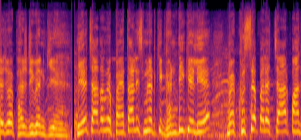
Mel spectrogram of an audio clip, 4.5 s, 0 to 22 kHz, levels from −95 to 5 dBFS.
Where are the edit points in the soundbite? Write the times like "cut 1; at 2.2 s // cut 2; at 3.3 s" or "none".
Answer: cut 1; at 1.0 s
